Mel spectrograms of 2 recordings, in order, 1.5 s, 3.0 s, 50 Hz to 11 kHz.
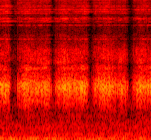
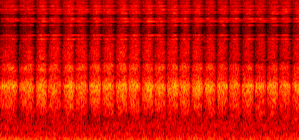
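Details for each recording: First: Harbor Freight Predator 212 Hemi engine head valve lapped by hand with suction cup: rough gritty back-and-forth grinding, loud at first and getting quieter as valve and seat mate; seat not yet fully lapped. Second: Hemi Predator 212 engine valve being hand-lapped into its seat with compound and suction cup: steady back-and-forth gritty rubbing, about four strokes a second, loud at first and getting quieter as the valve seats in.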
